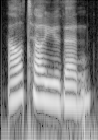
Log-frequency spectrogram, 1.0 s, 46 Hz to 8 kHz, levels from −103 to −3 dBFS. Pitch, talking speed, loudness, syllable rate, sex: 195 Hz, 245 wpm, -16 LUFS, 5.0 syllables/s, female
